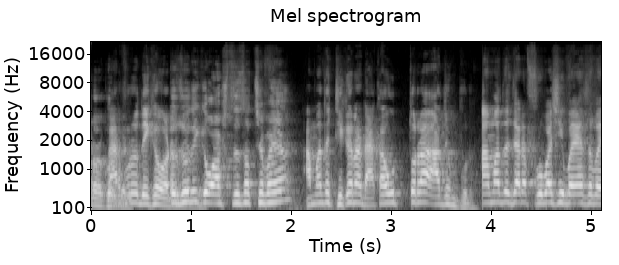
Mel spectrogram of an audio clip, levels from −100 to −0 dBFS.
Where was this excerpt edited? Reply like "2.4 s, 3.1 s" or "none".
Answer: 3.9 s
